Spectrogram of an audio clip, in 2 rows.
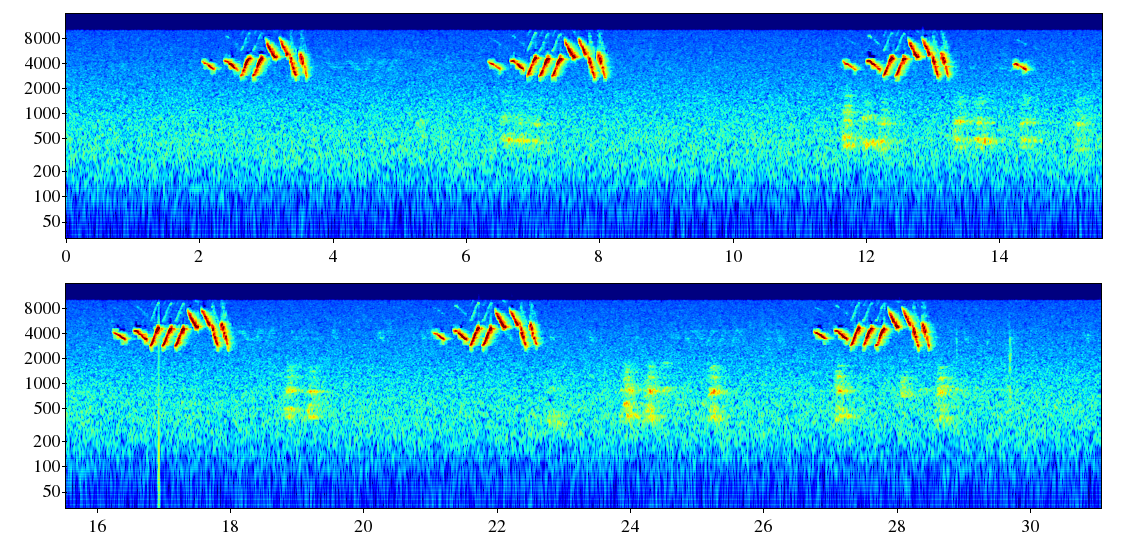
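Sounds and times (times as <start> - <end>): bird singing whistled notes: 2.0 - 5.0, 6.3 - 8.2, 11.7 - 13.4, 14.2 - 14.6, 16.2 - 18.7, 20.2 - 22.8, 26.8 - 28.6.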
